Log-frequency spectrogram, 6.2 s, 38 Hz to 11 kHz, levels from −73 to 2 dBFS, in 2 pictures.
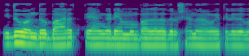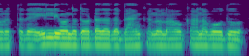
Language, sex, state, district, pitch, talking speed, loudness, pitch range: Kannada, male, Karnataka, Koppal, 115 Hz, 125 wpm, -17 LUFS, 115-120 Hz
